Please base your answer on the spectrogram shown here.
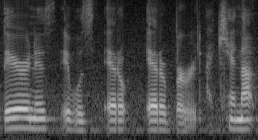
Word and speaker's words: Edinburgh: We're right there, and it was Edinburgh. I cannot pronounce that. Edinburgh.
